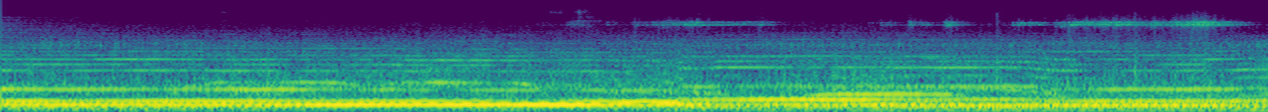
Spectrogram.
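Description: Distorted electric guitars holding a loud ringing chord, with feedback tones that slowly shift in pitch and no drum strokes under them.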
